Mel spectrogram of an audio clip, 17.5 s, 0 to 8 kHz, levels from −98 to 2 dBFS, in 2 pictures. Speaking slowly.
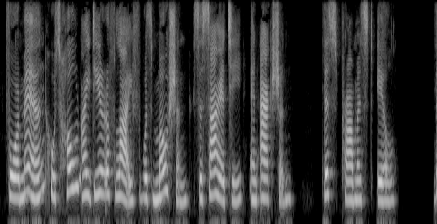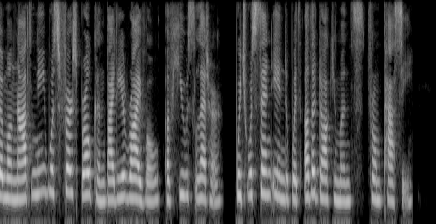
Yes: slow, 125 wpm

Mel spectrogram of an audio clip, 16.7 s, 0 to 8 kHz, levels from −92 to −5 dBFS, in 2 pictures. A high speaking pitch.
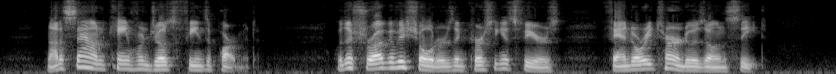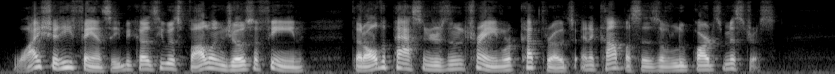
No: low, 130 Hz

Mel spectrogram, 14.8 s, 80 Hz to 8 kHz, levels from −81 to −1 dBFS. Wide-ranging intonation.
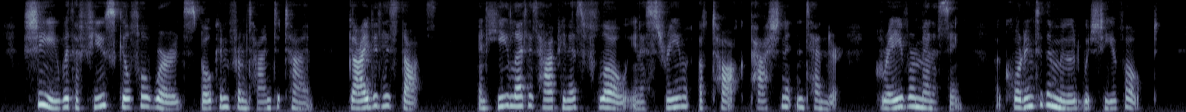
No: average, 3.4 semitones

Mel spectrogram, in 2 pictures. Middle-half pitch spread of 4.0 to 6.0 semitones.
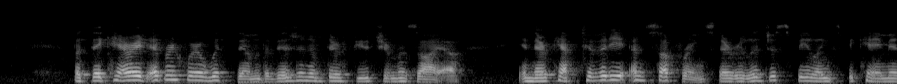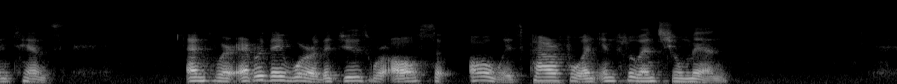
Yes: average, 4.3 semitones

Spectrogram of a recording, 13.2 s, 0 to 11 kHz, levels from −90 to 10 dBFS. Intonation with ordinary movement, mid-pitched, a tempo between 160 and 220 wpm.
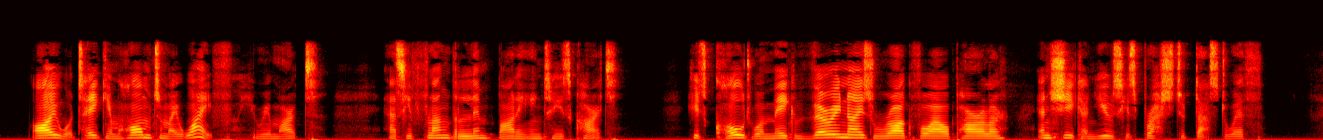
Yes: average, 3.3 semitones; medium, 175 Hz; average, 175 wpm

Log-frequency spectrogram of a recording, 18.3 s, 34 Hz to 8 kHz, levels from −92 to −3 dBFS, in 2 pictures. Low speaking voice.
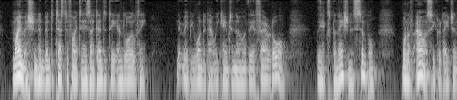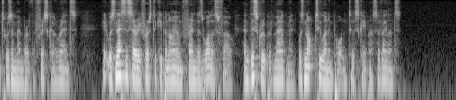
Yes: very low, 95 Hz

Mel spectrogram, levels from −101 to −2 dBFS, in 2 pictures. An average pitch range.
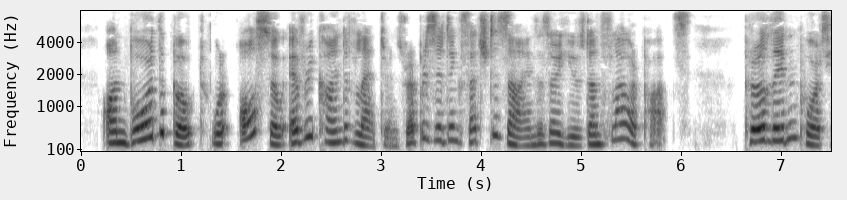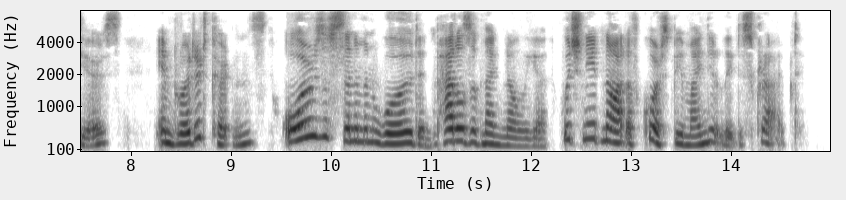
No: wide, 5.8 semitones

